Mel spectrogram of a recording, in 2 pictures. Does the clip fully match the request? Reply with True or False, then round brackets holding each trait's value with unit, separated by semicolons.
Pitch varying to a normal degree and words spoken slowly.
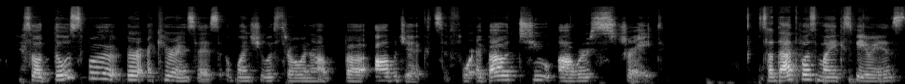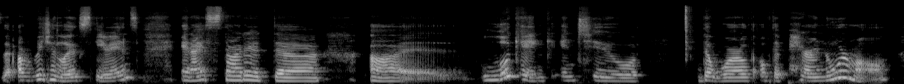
True (4.6 semitones; 125 wpm)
